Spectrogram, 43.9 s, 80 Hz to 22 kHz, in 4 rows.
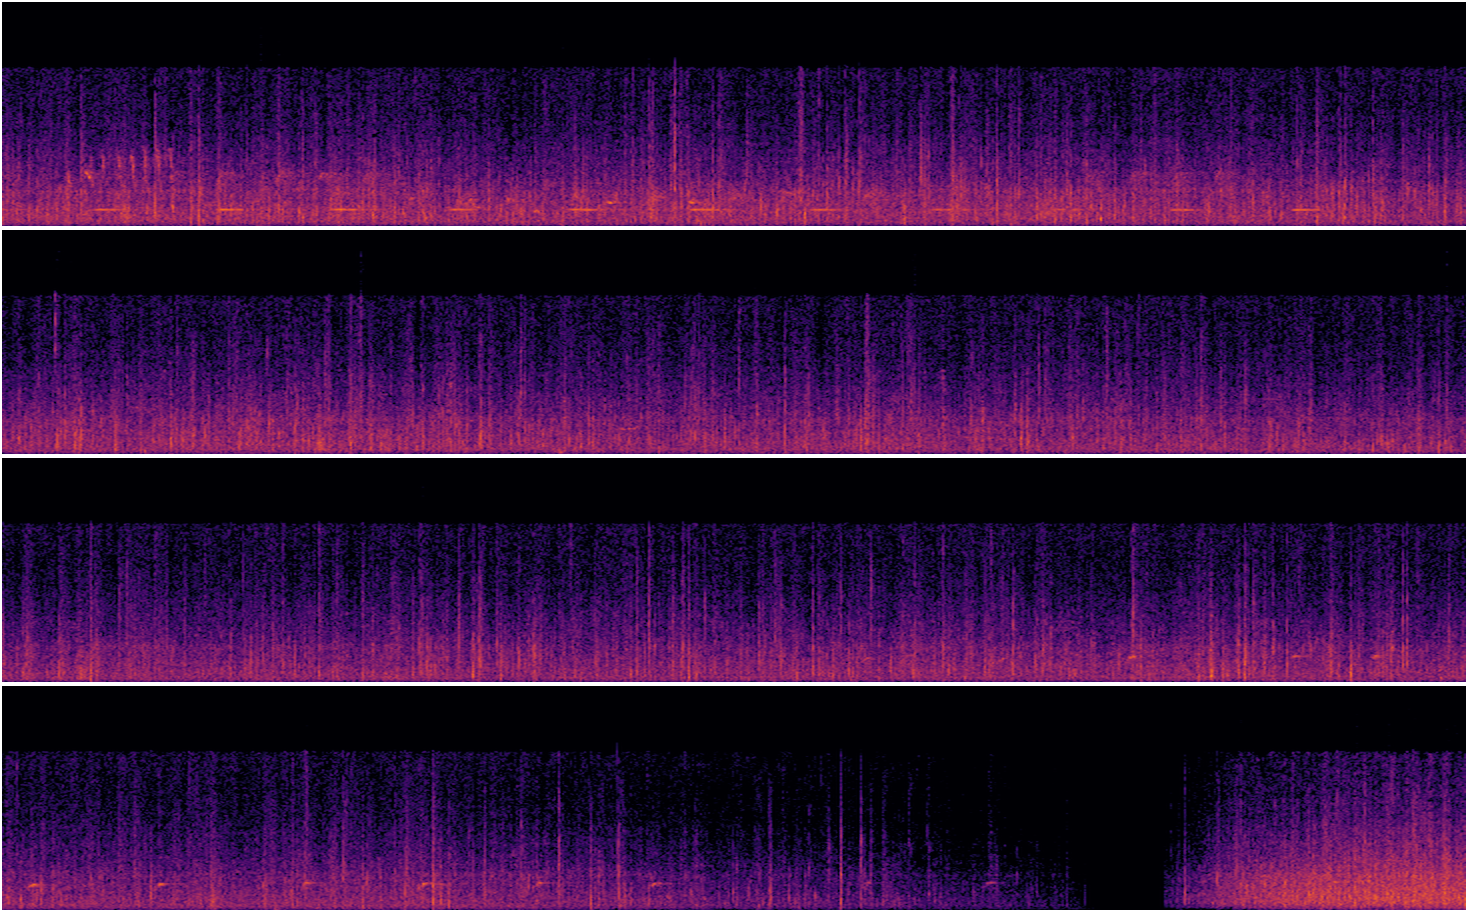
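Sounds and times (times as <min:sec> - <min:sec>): heavy rain: 0:00.0 - 0:43.9.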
